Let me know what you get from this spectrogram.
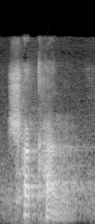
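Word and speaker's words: שָׁכַן: 그 발음을 잘 유의해서 들으세요. 샤칸.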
